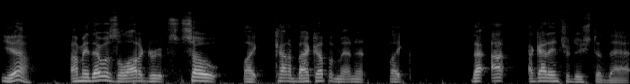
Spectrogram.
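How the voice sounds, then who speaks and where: Over a silent background in a very clean recording, a man with a fairly high pitch talks at a fairly quick pace, with ordinary pitch variation and long, frequent pauses. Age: 20s. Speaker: country singer-songwriter. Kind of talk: casual chat.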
